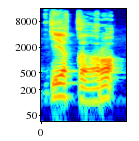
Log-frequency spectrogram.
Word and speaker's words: اقرأ: If the hamza on which there is a jazm will be pronounced abruptly, very fast. Iqra, iqra.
